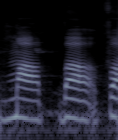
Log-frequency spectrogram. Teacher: the sounds which are formed using both upper and lower lips, यानी वो sounds जो हमारे अपर और लोअर लिप दोनों को इन्वॉल्व करती हैं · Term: बाइलेबियल्स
